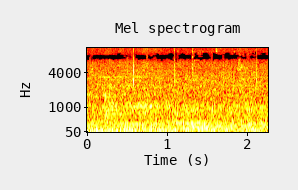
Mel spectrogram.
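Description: Steady low rumble of ambient noise on a train station platform, with faint, regular footsteps about two a second from someone walking.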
